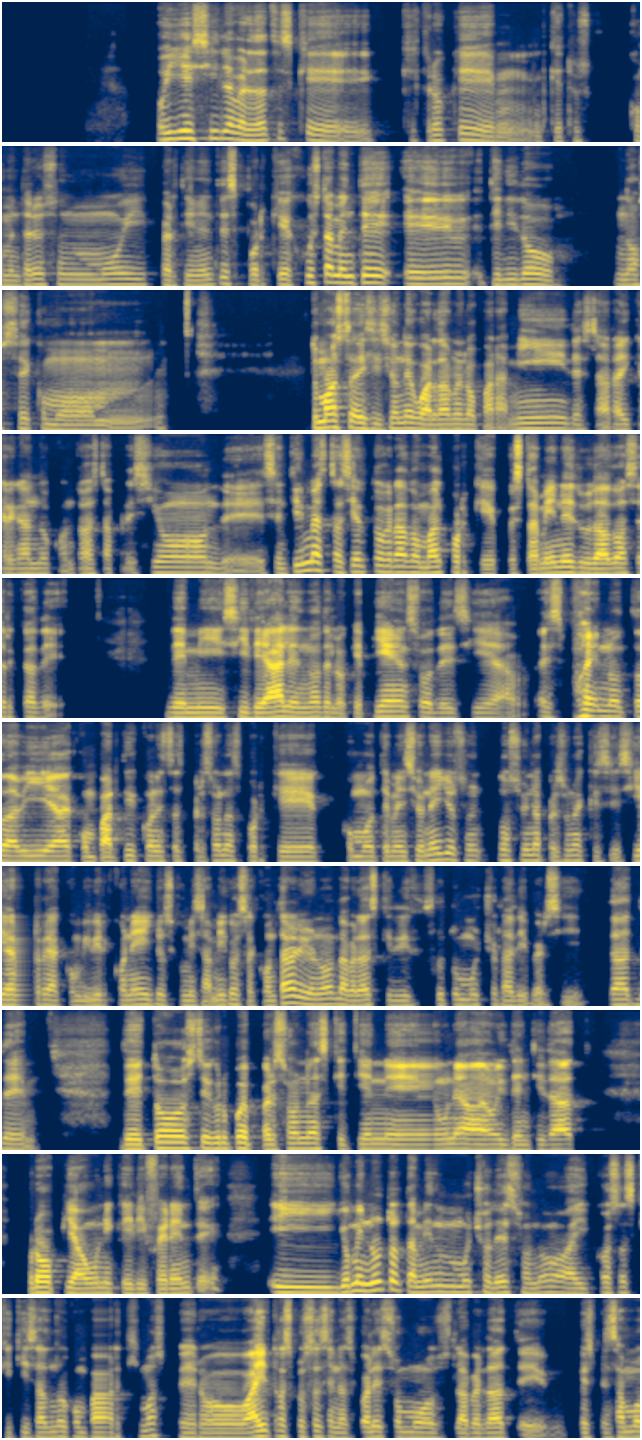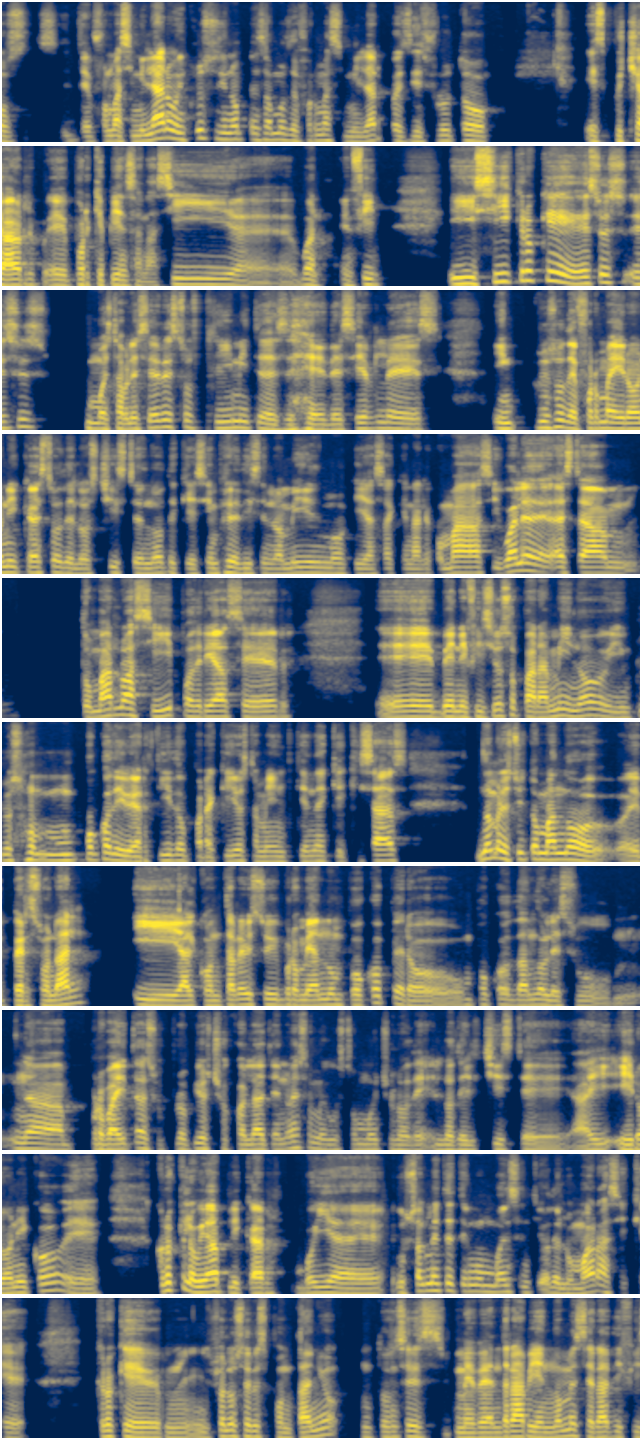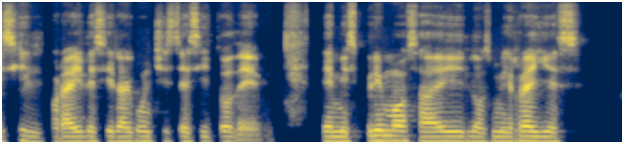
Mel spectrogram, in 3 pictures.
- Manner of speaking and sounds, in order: laughing while speaking: "bueno"; laughing while speaking: "de"; laughing while speaking: "siempre"; laughing while speaking: "Incluso"; "humor" said as "humar"
- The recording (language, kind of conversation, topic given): Spanish, advice, ¿Cómo puedo mantener mis valores cuando otras personas me presionan para actuar en contra de mis convicciones?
